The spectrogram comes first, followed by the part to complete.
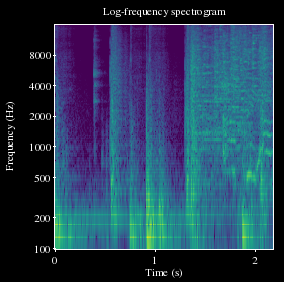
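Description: Trailer music with a few drum hits, then a sudden burst of glass shattering a little past halfway, its crackle hanging on briefly.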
